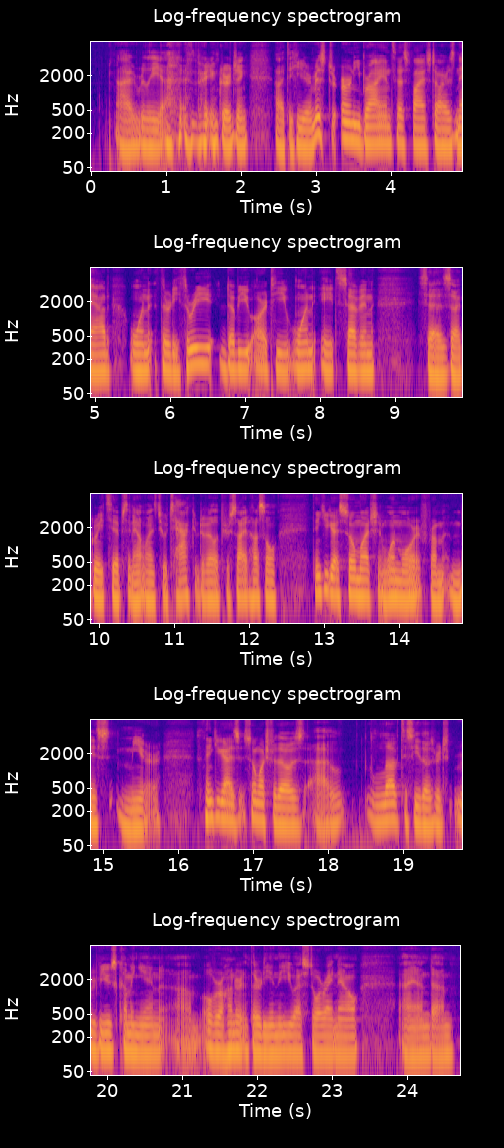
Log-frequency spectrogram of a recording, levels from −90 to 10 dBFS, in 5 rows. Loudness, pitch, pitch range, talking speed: -19 LUFS, 120 Hz, 115-130 Hz, 175 wpm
